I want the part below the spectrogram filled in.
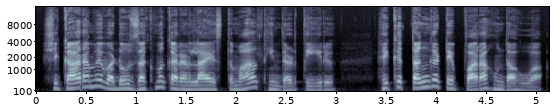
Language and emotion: Sindhi, neutral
